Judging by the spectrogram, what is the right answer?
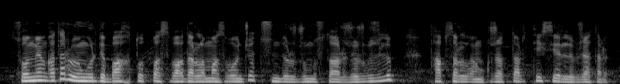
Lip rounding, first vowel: rounded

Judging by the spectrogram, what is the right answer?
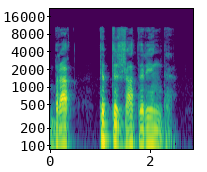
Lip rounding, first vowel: unrounded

